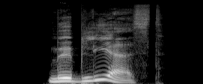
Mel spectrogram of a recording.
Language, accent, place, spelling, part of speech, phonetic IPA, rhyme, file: German, Germany, Berlin, möblierst, verb, [møˈbliːɐ̯st], -iːɐ̯st, De-möblierst.ogg
- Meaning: second-person singular present of möblieren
